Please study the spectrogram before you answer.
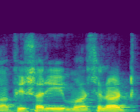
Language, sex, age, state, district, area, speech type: Hindi, male, 30-45, Madhya Pradesh, Ujjain, rural, spontaneous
